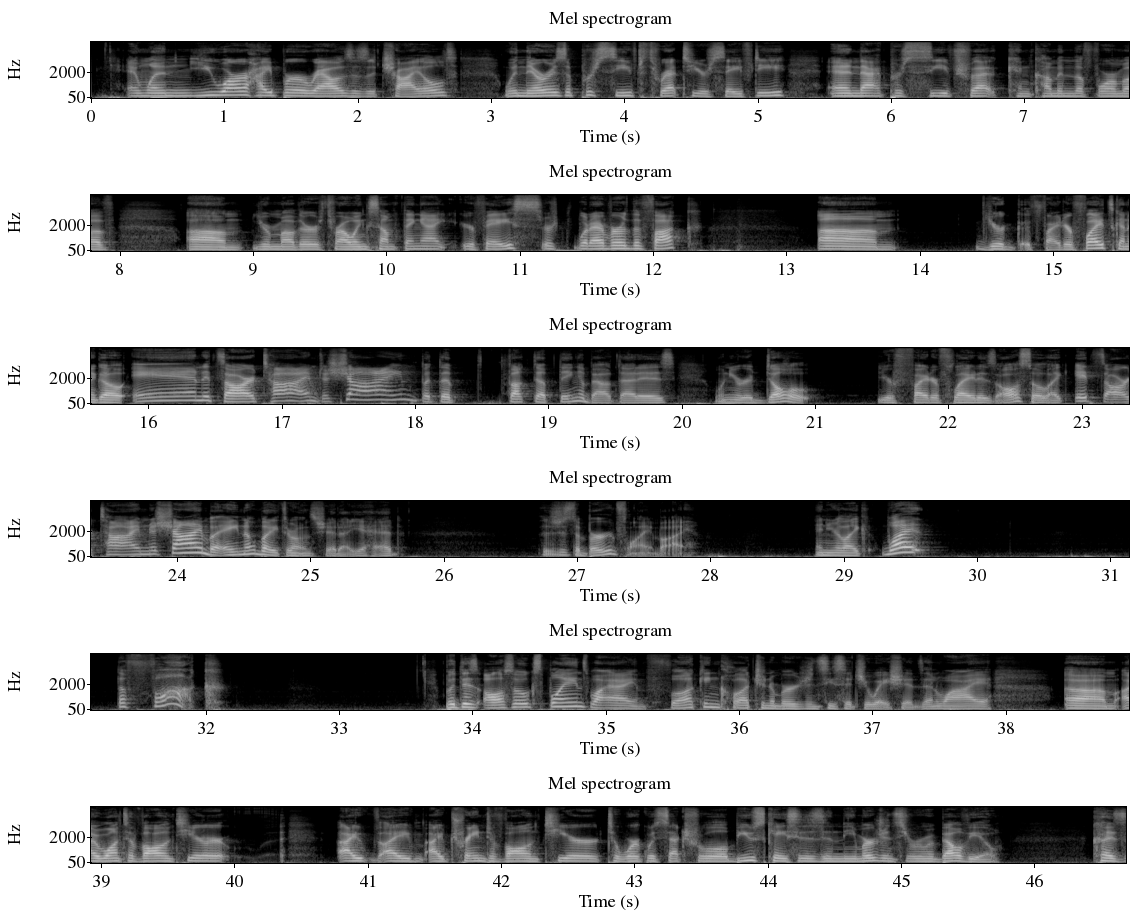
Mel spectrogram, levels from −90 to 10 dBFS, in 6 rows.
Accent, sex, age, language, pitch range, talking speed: American, female, 20-39, English, 150-195 Hz, 175 wpm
